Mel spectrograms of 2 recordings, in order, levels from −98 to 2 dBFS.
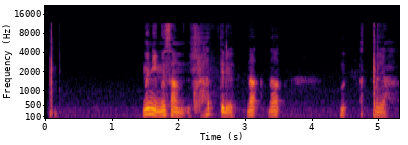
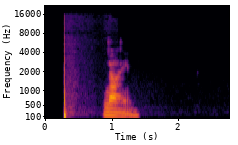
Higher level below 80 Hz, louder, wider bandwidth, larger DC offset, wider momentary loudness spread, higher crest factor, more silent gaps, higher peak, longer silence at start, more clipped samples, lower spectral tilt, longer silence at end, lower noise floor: second, -66 dBFS vs -42 dBFS; about the same, -29 LUFS vs -27 LUFS; second, 11.5 kHz vs 16 kHz; neither; about the same, 18 LU vs 18 LU; about the same, 22 dB vs 26 dB; neither; second, -10 dBFS vs -2 dBFS; second, 0.05 s vs 0.3 s; neither; second, -6.5 dB/octave vs -8 dB/octave; second, 0.2 s vs 1.35 s; second, -69 dBFS vs -85 dBFS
